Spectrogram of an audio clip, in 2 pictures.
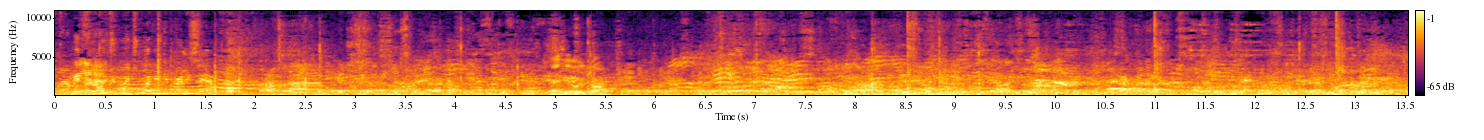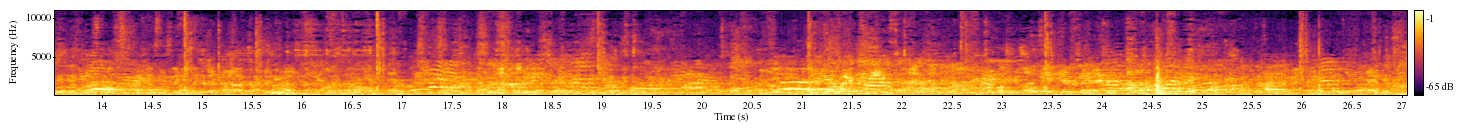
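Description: A crowd of men and women chatters throughout a large indoor hall.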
